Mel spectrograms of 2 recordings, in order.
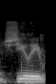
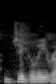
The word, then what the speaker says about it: Gigli: That's right, Gigli rhymes with really, not Jiggly rhymes with Piggly Wiggly.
